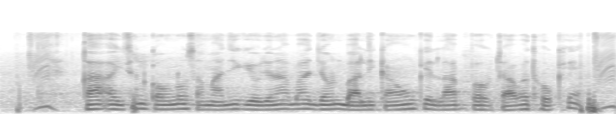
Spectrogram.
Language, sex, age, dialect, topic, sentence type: Bhojpuri, male, 18-24, Southern / Standard, banking, statement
